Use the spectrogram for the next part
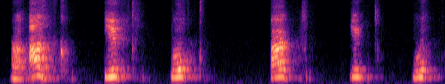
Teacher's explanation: দেখেন মাখরাজের জায়গা লেগে আলাদা হয়ে যাচ্ছে। কফের মাখরাজ জিভের গোড়া তার বরাবর উপরে তালুর সাথে লেগে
